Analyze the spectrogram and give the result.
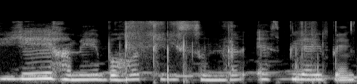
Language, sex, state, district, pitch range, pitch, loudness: Hindi, female, Himachal Pradesh, Shimla, 215-245 Hz, 225 Hz, -15 LUFS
